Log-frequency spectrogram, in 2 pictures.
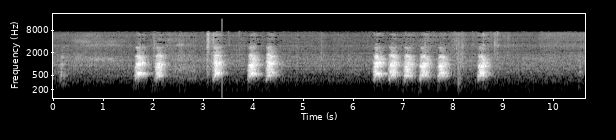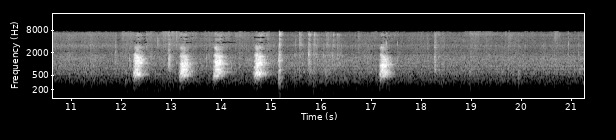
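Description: A dog barking repeatedly, in irregular runs of one to five short barks with pauses between.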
